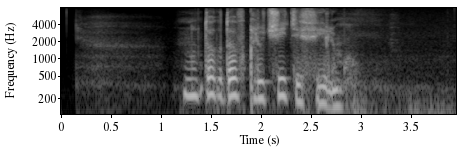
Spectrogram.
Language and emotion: Russian, sad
